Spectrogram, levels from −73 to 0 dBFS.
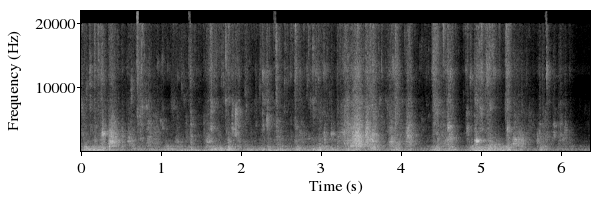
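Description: No technical faults can be heard anywhere in this audio.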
